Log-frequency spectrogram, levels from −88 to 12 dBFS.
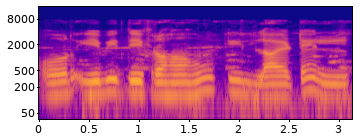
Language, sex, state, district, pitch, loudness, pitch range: Hindi, male, Madhya Pradesh, Katni, 135 Hz, -17 LUFS, 130-150 Hz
